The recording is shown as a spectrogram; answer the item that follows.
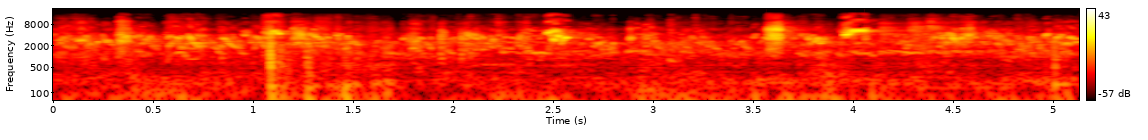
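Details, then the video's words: Budgies calling in a steady scratchy warble, with sharp loud squawks at intervals and sudden clicks breaking through. "Wildlife Budgies Birds Nature Sounds"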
